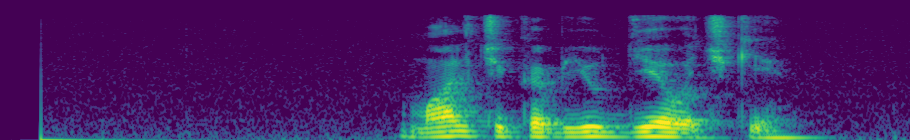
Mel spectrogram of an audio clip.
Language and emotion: Russian, neutral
